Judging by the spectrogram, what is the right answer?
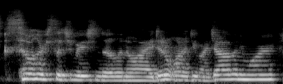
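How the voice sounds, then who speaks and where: A woman's voice: mid-range voice, steady tone, very fast, warm tone, roomy sound. A woman from Massachusetts telling her life story in a casual interview, rambling and matter-of-fact, with plenty of fillers. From Massachusetts, USA. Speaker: Antarctic program support worker.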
